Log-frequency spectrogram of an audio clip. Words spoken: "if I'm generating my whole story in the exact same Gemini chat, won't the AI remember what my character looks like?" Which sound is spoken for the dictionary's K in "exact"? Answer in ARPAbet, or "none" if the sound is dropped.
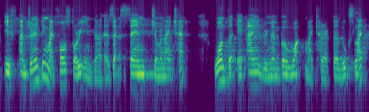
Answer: none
